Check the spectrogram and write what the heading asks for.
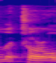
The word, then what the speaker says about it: littoral: would be fun and littoral waters hope I'm pronouncing that right it's not literal waters it's spelled littoral waters you know shallow waters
